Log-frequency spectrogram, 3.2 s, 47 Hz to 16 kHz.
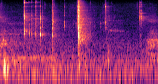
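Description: A key worked in a 150-year-old lock, giving a quick cluster of small, sharp metallic clicks and ticks, close and fairly quiet, with no talking.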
